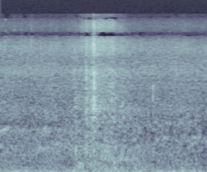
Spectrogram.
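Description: Outdoor street ambience picked up by a phone, a steady low rumble with a brief faint sound about a second in.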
